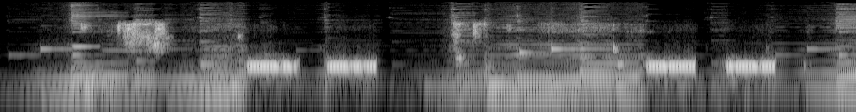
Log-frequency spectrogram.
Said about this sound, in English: Can you hear the phone ringing? Over there, I mean? Huh? Can you hear the phone ringing in electronics?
